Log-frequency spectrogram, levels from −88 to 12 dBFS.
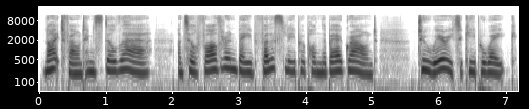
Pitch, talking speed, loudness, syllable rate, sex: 215 Hz, 165 wpm, -17 LUFS, 4.6 syllables/s, female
